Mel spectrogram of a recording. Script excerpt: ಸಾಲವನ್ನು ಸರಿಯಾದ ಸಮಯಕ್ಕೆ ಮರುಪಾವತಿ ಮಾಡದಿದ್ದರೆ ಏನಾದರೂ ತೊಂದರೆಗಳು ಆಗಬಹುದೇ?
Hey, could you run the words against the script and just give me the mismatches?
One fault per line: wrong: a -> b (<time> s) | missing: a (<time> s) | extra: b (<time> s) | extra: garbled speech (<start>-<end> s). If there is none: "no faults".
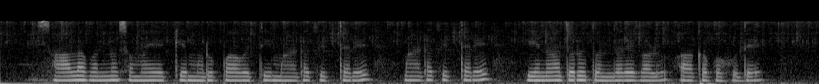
missing: ಸರಿಯಾದ (1.2 s)
extra: ಮಾಡದಿದ್ದರೆ (4.1 s)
